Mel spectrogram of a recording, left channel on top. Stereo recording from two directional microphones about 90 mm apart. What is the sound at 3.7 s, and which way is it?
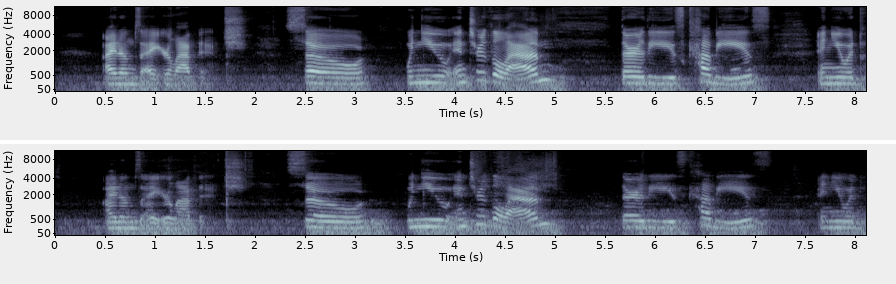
Speech, 20° left (ahead or behind).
